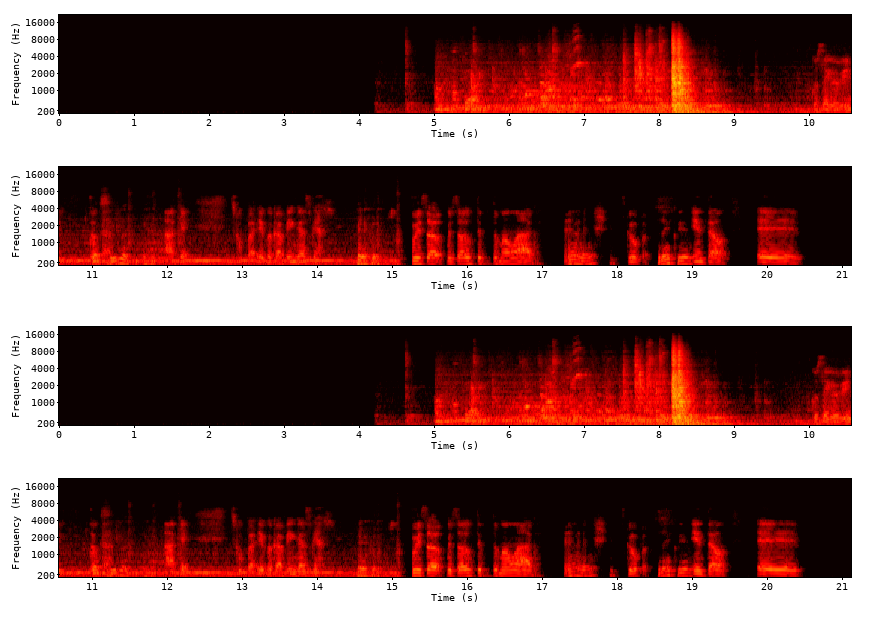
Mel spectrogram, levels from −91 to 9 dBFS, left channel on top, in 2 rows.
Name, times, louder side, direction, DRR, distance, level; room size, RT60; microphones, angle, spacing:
sound 1, 4.4-15.1, left 1 dB, 15° left, 1.0 m, -38 dB
voice 1, 5.2-5.7 11.0-11.9 14.5-14.9 17.3-17.7 18.6-19.0, left 4 dB, 45° left, 0.3 m, -47 dB
voice 2, 10.0-10.6 11.0-11.3 12.0-14.2 15.3-17.0 17.3-17.4 17.7-17.8 18.1-18.6 19.0-19.4 19.9-20.4, right 1 dB, 5° right, 1.4 m, -46 dB
2.8 x 2.3 x 2.6 m
head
